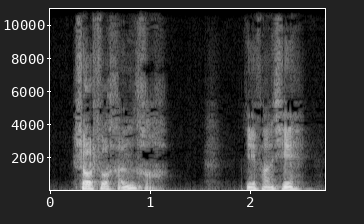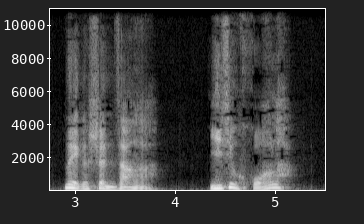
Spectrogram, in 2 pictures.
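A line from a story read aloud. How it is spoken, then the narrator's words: Relieved, smiling. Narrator (Chinese): 医生……放心地笑笑说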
